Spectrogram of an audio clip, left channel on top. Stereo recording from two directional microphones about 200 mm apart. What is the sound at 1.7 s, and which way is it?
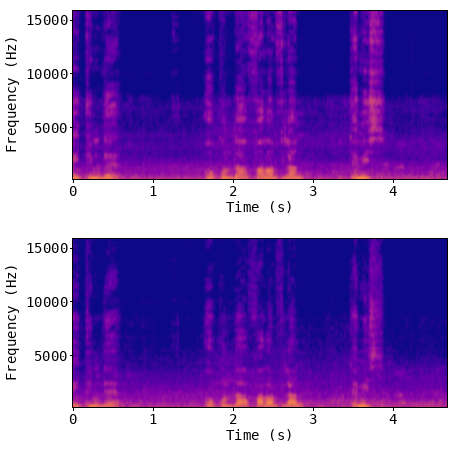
A man's voice, 10° right (ahead or behind).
